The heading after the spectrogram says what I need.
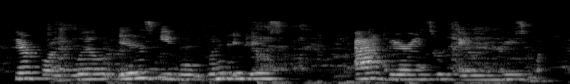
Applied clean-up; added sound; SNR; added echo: classical method WPE with log-MMSE.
